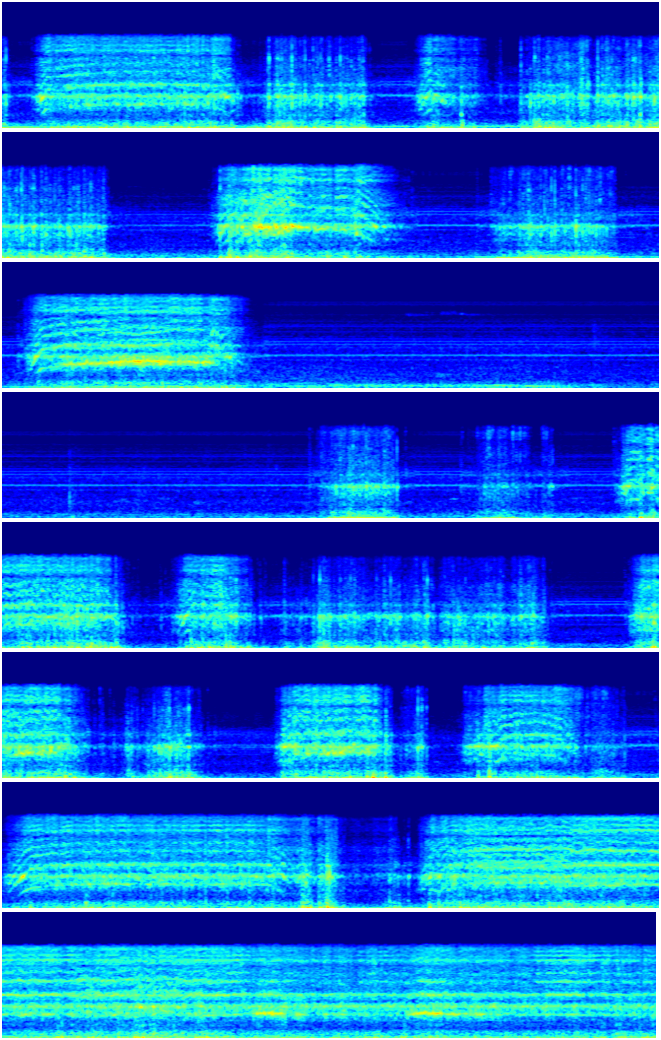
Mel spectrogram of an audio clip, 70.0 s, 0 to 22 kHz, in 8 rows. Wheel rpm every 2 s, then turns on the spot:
150, 90, 30, 20, 50, 40, 150, 20, 40, 180, 30, 0, 0, 0, 0, 20, 10, 140, 80, 50, 30, 60, 70, 60, 110, 90, 130, 190, 50, 170, 200, 200, 200, 200, 200.
2-4 6-10 14-16 20-22 30-32 38-42 44-46 48-52 56-58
